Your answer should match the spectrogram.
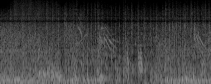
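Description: Heavy gunfire from machine guns and rifles, shots overlapping in a continuous rattle, with a few short falling whines.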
